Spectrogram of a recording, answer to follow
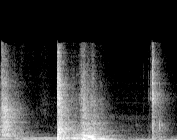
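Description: Stainless steel stockpot lid clanking against the pot about two-thirds of a second in and ringing with a bell-like tone that fades, then a sharp tap near the end.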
